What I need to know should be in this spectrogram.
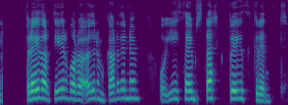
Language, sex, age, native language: Icelandic, female, 40-49, Icelandic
